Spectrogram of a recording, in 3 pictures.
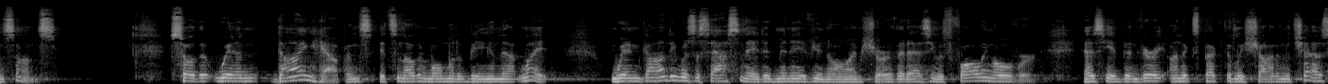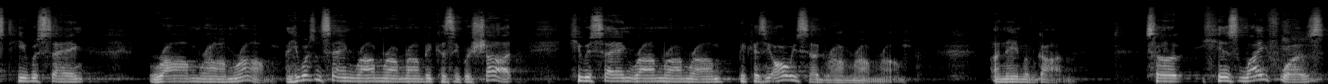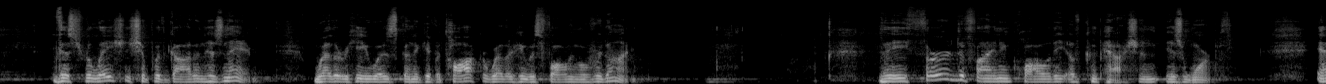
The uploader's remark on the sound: In this talk, given at the Symington Cancer Conference.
